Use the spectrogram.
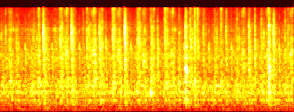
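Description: A sewing machine runs steadily at close range, its fast needle chatter continuous as it top stitches a bikini strap, with faint small clicks on top.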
